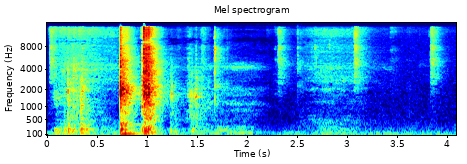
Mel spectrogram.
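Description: Hands handling felt cut-outs and craft tools on a table: a short rustle, then two sharp clicks close together about a second in, followed by a few faint ticks.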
